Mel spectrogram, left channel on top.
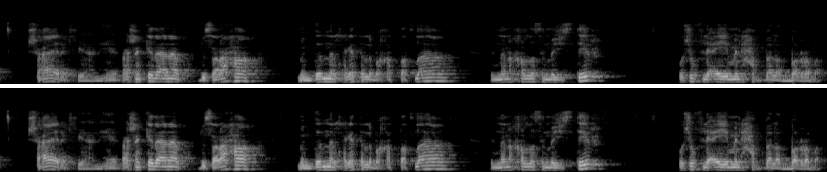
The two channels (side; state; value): both; normal; correlation 0.57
